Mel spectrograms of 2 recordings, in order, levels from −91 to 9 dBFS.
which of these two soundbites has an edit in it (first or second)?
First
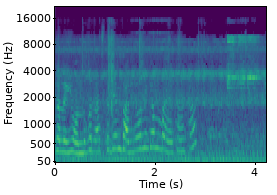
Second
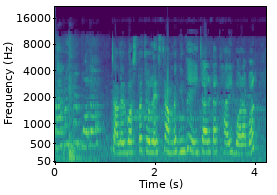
second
